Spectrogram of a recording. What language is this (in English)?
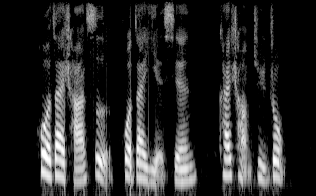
Chinese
